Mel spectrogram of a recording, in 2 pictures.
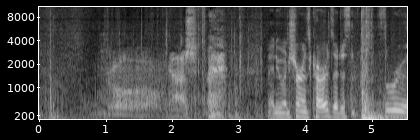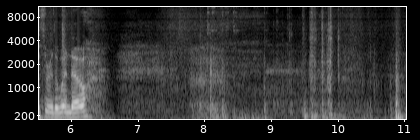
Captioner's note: groans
